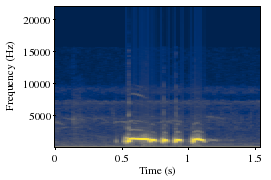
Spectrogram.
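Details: Zebra dove lure call meant to bring other birds in to answer: a single cooing phrase with a drawn-out opening note and three quick, short following notes.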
